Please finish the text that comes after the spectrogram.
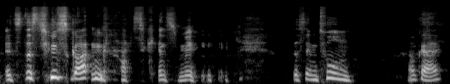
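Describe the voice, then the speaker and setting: Animated, teasing woman stream host. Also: on the high side, measured pace, husky, dry recording. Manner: bubbly, laughs often, teasing. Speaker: livestream host. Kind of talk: casual live-stream chat.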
